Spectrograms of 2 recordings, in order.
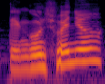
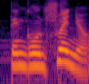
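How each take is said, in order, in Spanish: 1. Se dice con un tono perezoso, somnoliento y alargado. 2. Se dice con un tono solemne, inspirador y declamatorio. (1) "o un andaluz cualquiera" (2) "que parece que lo diga Martin Luther King"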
